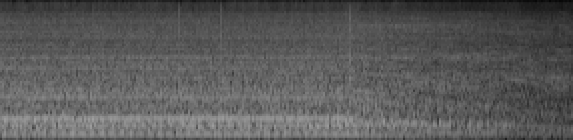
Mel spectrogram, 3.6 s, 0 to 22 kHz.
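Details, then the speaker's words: Early-1950s Eureka two-speed automatic upright vacuum, running on low speed: a steady, smooth motor hum with an even whir that winds down cleanly when switched off, a "very sweet purr"; a healthy motor. "But as you hear, it's got a very sweet purr to it. Just very well proportioned."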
